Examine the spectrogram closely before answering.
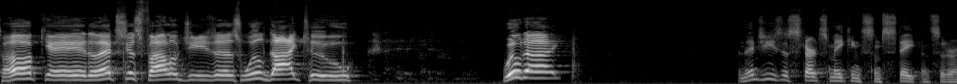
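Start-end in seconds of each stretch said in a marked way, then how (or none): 0.0-5.6 loud, drawn-out comic resignation; resigned disciple. Acted. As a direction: give in loudly, as if heading off to die. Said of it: "finally one guy goes".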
